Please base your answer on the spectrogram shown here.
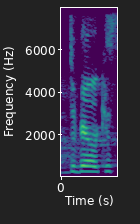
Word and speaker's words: Dvareckas: Yeah, Dvareckas like asparagus.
